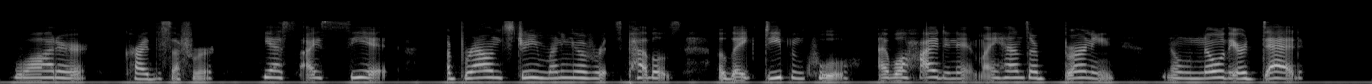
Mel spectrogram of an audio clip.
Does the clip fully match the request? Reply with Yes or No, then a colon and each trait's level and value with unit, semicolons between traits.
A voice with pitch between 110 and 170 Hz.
No: very high, 270 Hz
